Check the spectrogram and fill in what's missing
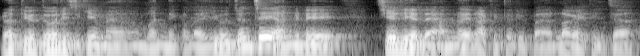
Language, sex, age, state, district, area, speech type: Nepali, male, 60+, West Bengal, Kalimpong, rural, spontaneous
